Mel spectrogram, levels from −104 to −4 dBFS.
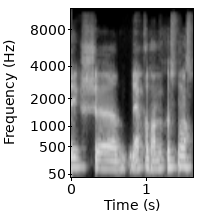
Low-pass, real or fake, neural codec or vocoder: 10.8 kHz; fake; codec, 44.1 kHz, 2.6 kbps, SNAC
